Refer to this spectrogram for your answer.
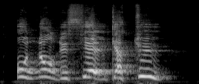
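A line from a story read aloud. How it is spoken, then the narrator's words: Old woman exclaiming anxiously. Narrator (French): s'écria la grand-mère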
